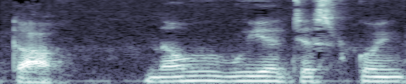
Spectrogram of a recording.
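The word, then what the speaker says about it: قاف: here, so this is the exact place to pronouncing this letter Qaaf. Now we are just going to practice of this letter, so you listen carefully and then try yourself. Qaaf, Qaaf.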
